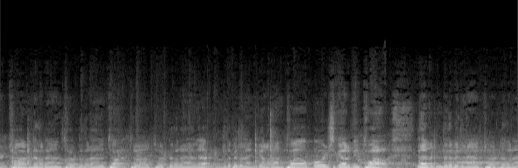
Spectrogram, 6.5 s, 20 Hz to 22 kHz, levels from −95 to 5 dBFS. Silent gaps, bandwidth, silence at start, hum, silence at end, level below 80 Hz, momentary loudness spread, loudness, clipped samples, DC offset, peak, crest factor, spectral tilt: none; 9.6 kHz; 0 s; none; 0 s; -52 dBFS; 7 LU; -23 LUFS; under 0.1%; under 0.1%; -6 dBFS; 16 dB; -7.5 dB/octave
